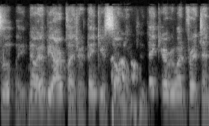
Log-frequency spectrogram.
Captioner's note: laughs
